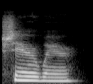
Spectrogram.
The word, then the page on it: shareware: American English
